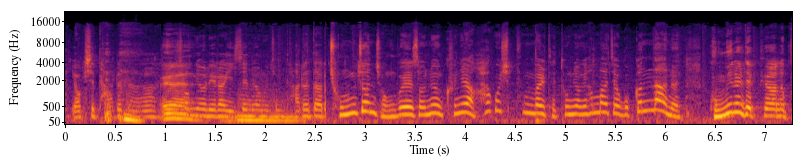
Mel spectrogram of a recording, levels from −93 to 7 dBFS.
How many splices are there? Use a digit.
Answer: 2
